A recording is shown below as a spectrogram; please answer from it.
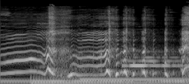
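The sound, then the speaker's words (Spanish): Whimpering and sobbing voiced by a storyteller for a story character, a poor girl who sits down to cry after tiring of trying to climb a slippery table leg. A single voice imitates the crying in wavering, breathy whimpers over a low steady hum. “Y cuando se cansó del esfuerzo, la pobre se sentó a llorar.”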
